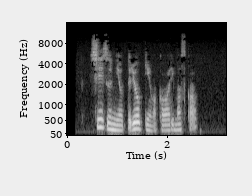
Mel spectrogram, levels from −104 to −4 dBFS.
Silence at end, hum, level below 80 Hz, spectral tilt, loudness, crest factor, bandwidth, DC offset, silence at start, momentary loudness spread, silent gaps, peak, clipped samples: 0.6 s; none; -60 dBFS; -5.5 dB/octave; -26 LUFS; 18 dB; 9.6 kHz; under 0.1%; 0.45 s; 12 LU; none; -8 dBFS; under 0.1%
